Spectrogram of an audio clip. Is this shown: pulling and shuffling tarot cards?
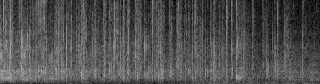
no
